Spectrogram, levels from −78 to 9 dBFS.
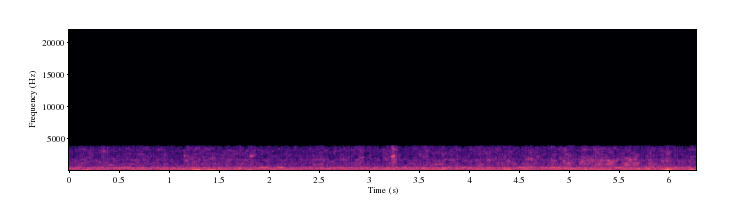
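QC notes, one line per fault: Throughout, RealAudio 14.4 codec: nothing above 3.8 kHz survives, and heavy low-bitrate coding, which fits about 8 kbit/s, leaves the speech muffled and gargly.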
